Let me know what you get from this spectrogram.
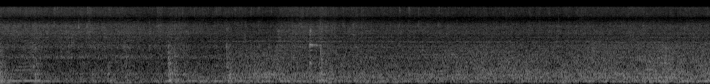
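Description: Onion, ginger-garlic paste and tomato paste sizzling in oil in an aluminium pot, with a wooden spoon stirring and scraping against the pot.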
